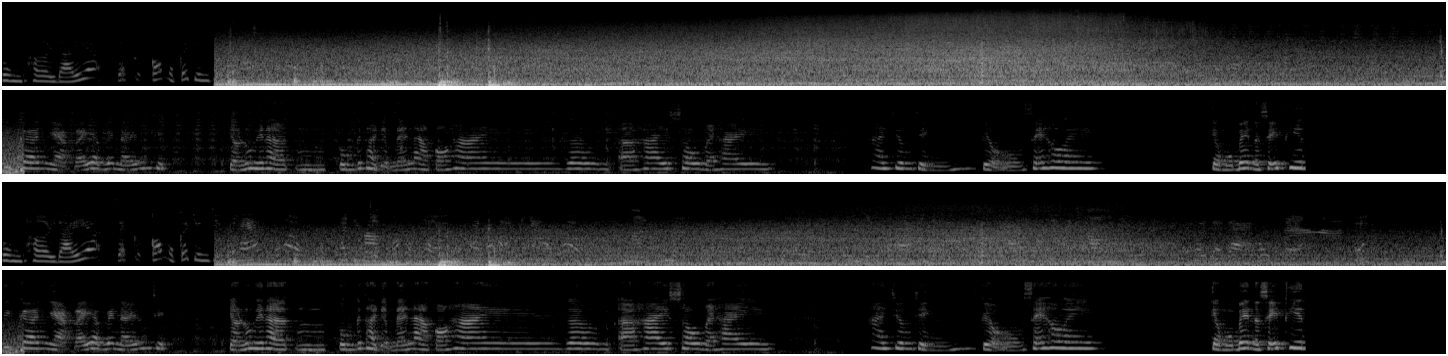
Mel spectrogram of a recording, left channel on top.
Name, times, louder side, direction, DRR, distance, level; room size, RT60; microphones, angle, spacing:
voice 1, 0.0-3.0 3.4-5.8 7.8-13.1 13.5-13.7 17.5-17.7, right 3 dB, 60° right, 2.2 m, -48 dB
sound 1, 2.1-14.7, left 6 dB, 90° left, 0.4 m, -30 dB
sound 2, 2.4-14.5, right 1 dB, 80° right, 4.6 m, -63 dB
voice 2, 3.6-3.9 6.2-6.9 10.8-11.3 12.8-13.7 14.4-16.2 16.7-22.2 22.5-22.6 23.1-25.5 26.5-27.5, right 2 dB, 35° right, 2.1 m, -41 dB
Train, 8.6-22.9, left 4 dB, 55° left, 3.8 m, -60 dB
head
